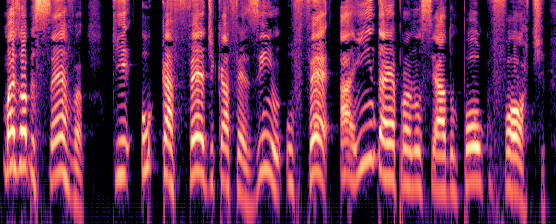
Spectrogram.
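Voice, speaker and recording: Man, high voice, patient lesson explaining, repeats "né", dry. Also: lively intonation, slow, no echo. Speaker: teacher. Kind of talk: recorded grammar lesson.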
